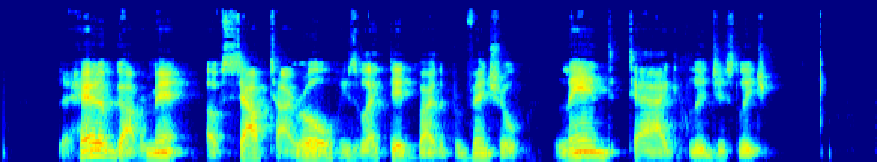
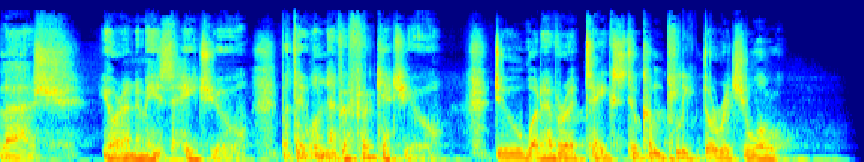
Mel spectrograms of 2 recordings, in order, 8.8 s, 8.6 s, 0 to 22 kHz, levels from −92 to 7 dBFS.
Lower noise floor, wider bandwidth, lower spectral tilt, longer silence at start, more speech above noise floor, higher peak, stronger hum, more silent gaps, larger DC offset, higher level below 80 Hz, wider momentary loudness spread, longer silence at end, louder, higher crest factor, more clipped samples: first, -48 dBFS vs -43 dBFS; about the same, 16.5 kHz vs 16 kHz; about the same, -4.5 dB/octave vs -4.5 dB/octave; first, 0.6 s vs 0 s; second, 20 dB vs 24 dB; about the same, -6 dBFS vs -4 dBFS; neither; neither; neither; second, -74 dBFS vs -42 dBFS; first, 18 LU vs 11 LU; first, 1.1 s vs 0.25 s; second, -27 LUFS vs -20 LUFS; first, 24 dB vs 18 dB; neither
